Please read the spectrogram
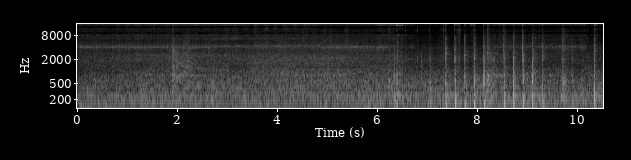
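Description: Steady workshop machinery noise with a faint high whine; from about six and a half seconds in, a run of sharp metal clicks, several a second, as a wrench works a bolt at the base of a cast-iron donkey water pump.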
